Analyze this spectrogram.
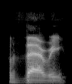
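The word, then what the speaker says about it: very: দেখুন আমি বাংলায় লিখে দিয়েছি, সবাই ভেরি বলে থাকি। সাধারণত আমরা ভেরি বলে থাকি, right? ভেরি good, ভেরি good, ভেরি good. আসলে এটা ভেরি নাইস, ভ্যারি।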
